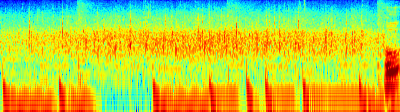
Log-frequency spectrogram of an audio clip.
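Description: A large audience applauding, over music with a steady, deep drum beat of about two to three strokes a second.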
